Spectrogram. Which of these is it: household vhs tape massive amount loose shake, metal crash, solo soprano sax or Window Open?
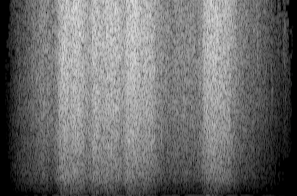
household vhs tape massive amount loose shake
